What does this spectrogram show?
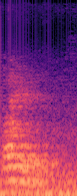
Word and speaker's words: Pleiades: I think I pronounced that right. Bernie? What is it? Pleiades. Okay.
